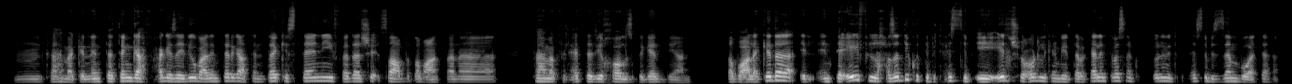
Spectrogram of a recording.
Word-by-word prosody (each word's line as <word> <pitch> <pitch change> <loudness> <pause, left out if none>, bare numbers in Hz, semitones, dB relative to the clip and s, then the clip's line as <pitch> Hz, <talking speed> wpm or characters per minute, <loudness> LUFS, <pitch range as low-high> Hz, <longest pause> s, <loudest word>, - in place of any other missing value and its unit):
امم، 120 +1 -14
فاهمك 125 -1 -6
إن 125 +1 -2
أنت 135 +1 -1
تنجح 155 0 +3
في - - -25
حاجة 150 0 +1
زي 145 -1 +2
دي 155 - +4
وبعدين 145 -1 +2
ترجع 160 0 0
تنتكِس 140 +1 -4
تاني، 160 +2 0
فده 145 -2 -3
شيء 140 - -6
صعب 130 -3 -1
طبعًا، 120 -3 -3
فأنا 120 0 -9 0.3
فاهمك 140 -2 0
في - - -26
الحتة 135 -1 -3
دي 135 +1 +2
خالص 130 -3 -1
بجد 120 0 -5
يعني. 105 -2 -13 0.4
طب - - -5
وعلى - - +3
كده 185 -1 +5
ال 130 - -5
أنت 140 +1 -4
إيه 180 +7 +9
في 200 - -13
اللحظات 155 +1 +4
دي 225 - 0
كنت 210 -4 -5
بتحس 170 +1 -6
بإيه؟ 280 -3 +4
إيه 325 +3 +7
الشعور 165 - 0
اللي 165 -1 0
كان 145 -2 -7
بينتابك؟ 130 0 -5
هل 155 - +3
أنتَ 160 - -5
مثلًا 165 -1 -5
كنت - - -29
بتقول 150 - -5
إن 160 - 0
أنت 145 -2 -5
بتحس 145 +2 -10
بالذنب 140 +1 -4
وقتها، 120 -3 -4
140 Hz, 240 wpm, -24 LUFS, 125-155 Hz, 0.4 s, إيه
